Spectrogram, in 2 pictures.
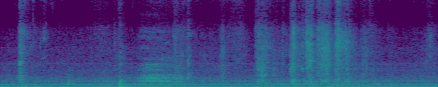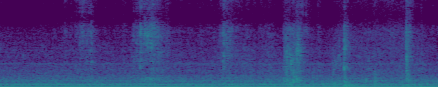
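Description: Eating French fries: chewing and the paper fry carton crinkling in short, scattered bursts, busiest a few seconds in, over a steady low hum.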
